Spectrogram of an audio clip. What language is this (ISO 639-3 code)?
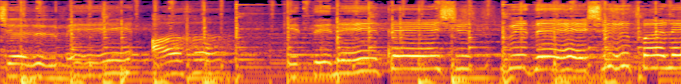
hin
